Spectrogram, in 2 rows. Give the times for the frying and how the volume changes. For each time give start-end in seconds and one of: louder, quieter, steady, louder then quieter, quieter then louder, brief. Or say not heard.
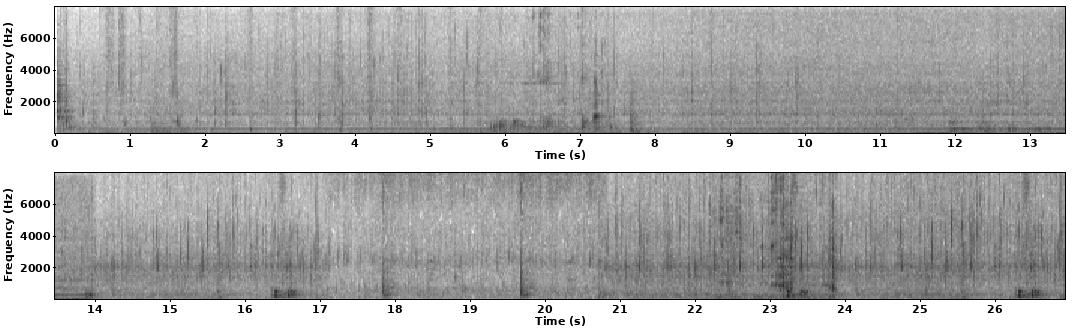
0.0-26.8 louder.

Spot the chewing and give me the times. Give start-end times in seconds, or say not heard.
5.8-7.5, 22.2-23.9.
